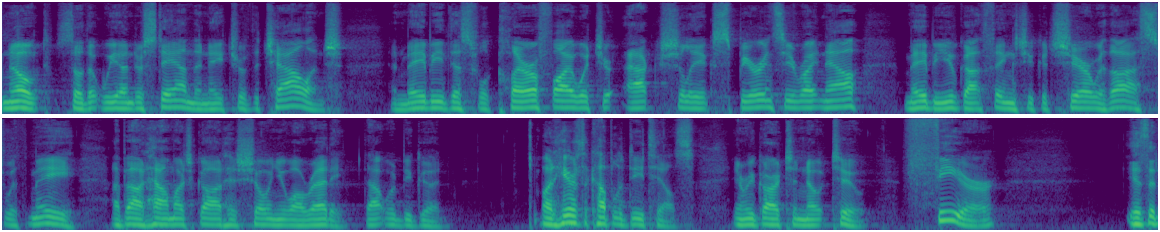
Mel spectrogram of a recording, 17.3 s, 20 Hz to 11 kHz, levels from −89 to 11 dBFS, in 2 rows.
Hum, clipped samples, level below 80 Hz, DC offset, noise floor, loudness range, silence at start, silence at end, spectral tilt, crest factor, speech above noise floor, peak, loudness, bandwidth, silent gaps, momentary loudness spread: none; under 0.1%; -58 dBFS; under 0.1%; -68 dBFS; 2 LU; 0 s; 0 s; -5.5 dB/octave; 20 dB; 44 dB; -4 dBFS; -25 LUFS; 11 kHz; none; 11 LU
